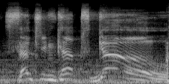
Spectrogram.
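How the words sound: It is said in a put-on character voice. The speaker calls it right.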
